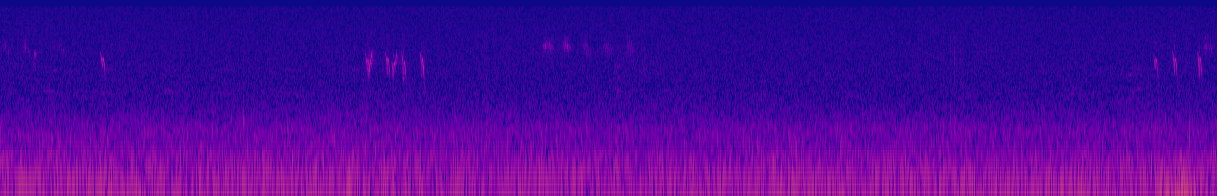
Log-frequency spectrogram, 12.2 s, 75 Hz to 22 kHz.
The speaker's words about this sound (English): Very low pitch type 3 variant. Recording, the bird's calling now.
